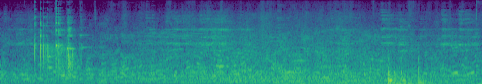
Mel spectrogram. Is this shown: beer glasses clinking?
yes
